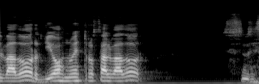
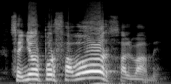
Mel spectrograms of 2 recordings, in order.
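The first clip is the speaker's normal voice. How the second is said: pleading cry; 6 semitones higher, 9 dB louder, slower than usual. Acted. Pleading prayer to God.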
